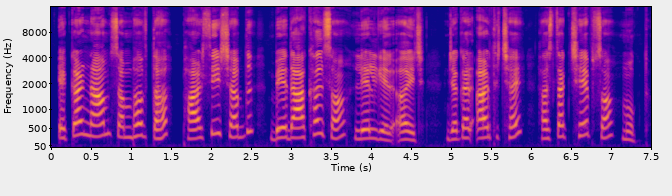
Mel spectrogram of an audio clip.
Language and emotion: Maithili, neutral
